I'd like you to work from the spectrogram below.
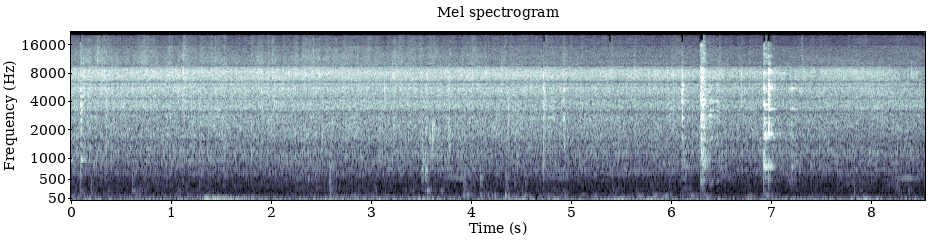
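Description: Street-style chowmein noodles stir-fried in a small kadhai, a continuous close sizzle with scraping and tossing clatters of the spatula, louder knocks near the end.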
